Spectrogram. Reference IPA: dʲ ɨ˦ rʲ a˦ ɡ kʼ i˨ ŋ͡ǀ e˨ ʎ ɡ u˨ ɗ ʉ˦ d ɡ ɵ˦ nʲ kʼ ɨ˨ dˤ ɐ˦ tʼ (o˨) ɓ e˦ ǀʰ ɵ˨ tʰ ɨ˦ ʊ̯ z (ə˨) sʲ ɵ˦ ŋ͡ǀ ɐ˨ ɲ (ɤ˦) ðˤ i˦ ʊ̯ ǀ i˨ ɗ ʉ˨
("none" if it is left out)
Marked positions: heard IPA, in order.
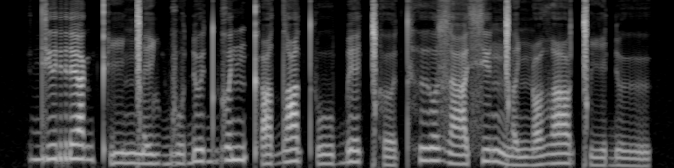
u˨, a˨, ɵ˦

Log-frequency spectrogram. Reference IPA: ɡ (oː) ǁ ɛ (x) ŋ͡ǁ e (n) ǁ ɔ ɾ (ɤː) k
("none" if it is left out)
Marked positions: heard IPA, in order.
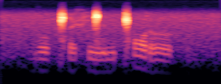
oː, x, n, ɤː

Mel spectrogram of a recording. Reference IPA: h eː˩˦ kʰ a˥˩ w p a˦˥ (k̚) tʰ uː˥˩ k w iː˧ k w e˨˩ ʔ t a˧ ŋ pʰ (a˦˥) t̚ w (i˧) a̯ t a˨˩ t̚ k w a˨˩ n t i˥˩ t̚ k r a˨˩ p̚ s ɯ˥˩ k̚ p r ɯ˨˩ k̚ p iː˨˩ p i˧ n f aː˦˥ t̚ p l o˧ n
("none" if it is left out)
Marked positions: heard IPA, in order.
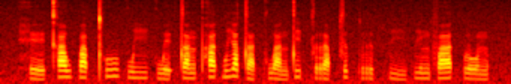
p̚, a˥˩, i˥˩

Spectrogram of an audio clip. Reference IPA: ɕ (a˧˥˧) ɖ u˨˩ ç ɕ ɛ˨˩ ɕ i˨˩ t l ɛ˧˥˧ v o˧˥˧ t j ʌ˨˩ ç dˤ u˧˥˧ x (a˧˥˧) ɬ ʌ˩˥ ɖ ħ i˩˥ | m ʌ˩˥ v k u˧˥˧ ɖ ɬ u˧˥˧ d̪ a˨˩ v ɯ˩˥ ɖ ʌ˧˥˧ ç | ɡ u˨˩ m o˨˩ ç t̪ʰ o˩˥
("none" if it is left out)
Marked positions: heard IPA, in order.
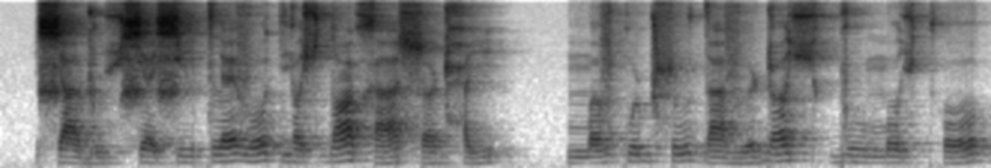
a˨˩, a˩˥

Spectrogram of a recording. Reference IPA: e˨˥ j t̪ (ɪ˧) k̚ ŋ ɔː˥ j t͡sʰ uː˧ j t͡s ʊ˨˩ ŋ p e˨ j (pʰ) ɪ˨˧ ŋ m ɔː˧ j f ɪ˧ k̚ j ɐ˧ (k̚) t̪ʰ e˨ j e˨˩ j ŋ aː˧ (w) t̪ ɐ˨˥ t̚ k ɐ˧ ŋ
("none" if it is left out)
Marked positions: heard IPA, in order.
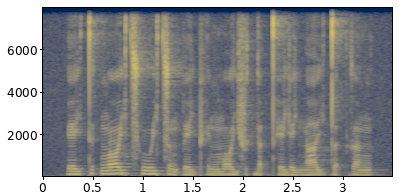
ɪ˧, pʰ, t̚, j

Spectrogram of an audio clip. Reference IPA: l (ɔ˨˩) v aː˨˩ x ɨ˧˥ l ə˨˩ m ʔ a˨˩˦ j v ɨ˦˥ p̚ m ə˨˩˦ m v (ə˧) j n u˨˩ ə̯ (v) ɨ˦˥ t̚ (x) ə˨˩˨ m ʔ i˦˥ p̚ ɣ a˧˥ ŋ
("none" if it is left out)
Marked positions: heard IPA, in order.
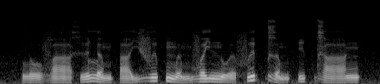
o˨˩, ə˧, f, ɣ

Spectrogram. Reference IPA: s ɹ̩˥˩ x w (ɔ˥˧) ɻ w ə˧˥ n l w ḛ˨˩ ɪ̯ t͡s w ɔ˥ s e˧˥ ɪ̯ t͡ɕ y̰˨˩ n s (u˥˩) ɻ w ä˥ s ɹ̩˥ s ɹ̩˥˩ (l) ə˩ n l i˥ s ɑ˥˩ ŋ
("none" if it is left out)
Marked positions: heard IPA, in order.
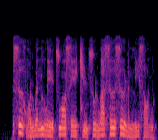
ɔ˩, u˥˩, ɻ

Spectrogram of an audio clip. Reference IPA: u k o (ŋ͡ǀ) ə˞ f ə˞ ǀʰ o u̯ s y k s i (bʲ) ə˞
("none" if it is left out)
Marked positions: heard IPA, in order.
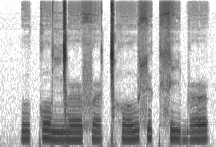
ŋ͡ǀ, b

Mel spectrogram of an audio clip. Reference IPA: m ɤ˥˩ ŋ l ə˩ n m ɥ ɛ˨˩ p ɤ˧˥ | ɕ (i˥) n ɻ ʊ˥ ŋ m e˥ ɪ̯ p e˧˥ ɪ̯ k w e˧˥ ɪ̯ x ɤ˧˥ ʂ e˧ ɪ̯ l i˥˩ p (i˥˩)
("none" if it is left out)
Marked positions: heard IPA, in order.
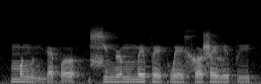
i˥, i˧˥

